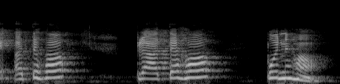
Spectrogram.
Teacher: पीछे ह की साउंड निकलती है थोड़ी सी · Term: विसर्ग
